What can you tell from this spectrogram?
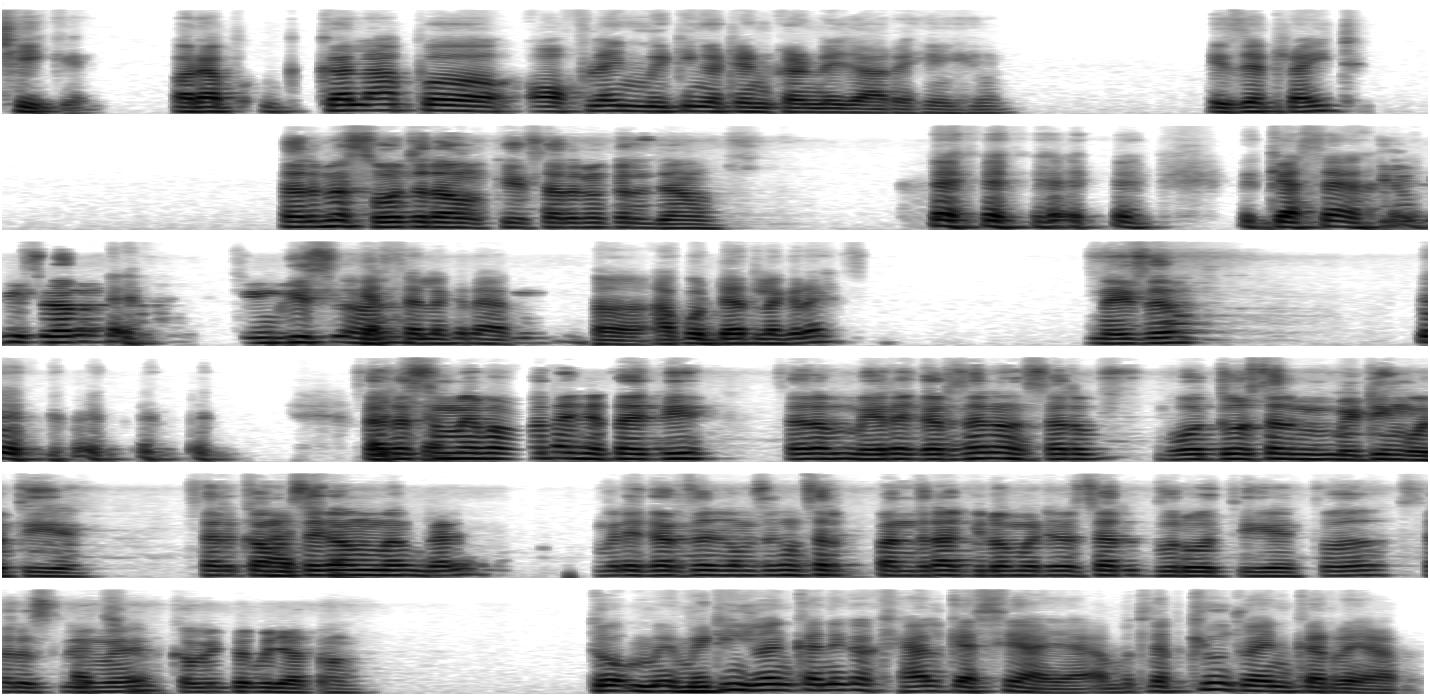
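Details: Adult man who reports a speech disorder, stammering, with a part-word repetition block heard on 'training'; stuttering.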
